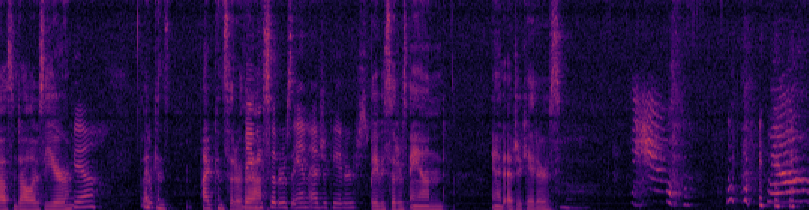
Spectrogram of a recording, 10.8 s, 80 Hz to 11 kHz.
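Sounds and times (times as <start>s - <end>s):
speech: 0.0s - 7.8s
cat meowing: 8.4s - 8.9s.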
